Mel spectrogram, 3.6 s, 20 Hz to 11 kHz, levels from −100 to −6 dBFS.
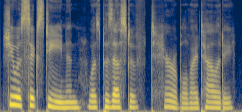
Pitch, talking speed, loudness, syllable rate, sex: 170 Hz, 150 wpm, -18 LUFS, 5.3 syllables/s, female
